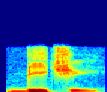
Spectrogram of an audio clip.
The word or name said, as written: beachy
